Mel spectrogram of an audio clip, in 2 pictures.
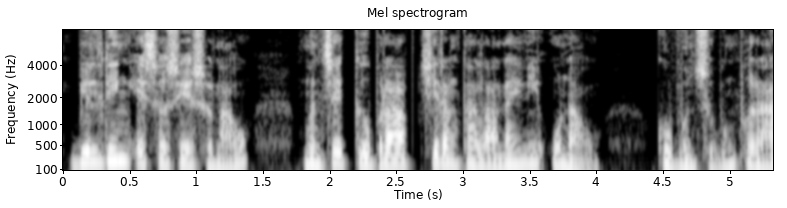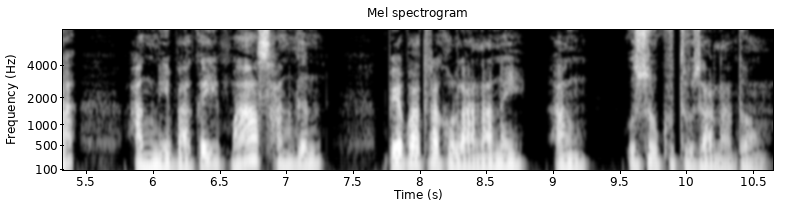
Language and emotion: Bodo, fearful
